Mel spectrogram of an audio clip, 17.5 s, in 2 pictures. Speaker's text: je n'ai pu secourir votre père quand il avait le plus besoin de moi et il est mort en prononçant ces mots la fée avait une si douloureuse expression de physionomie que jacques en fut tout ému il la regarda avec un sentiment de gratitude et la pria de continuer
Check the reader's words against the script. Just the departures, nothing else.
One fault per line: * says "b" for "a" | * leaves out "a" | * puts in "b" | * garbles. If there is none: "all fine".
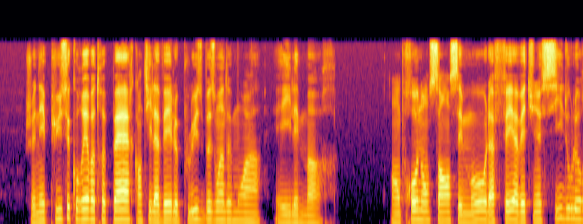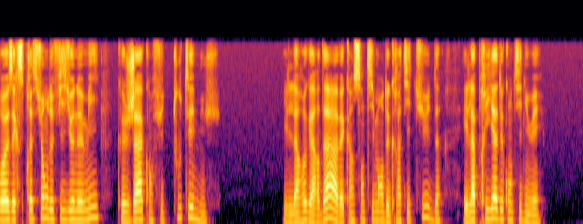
all fine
